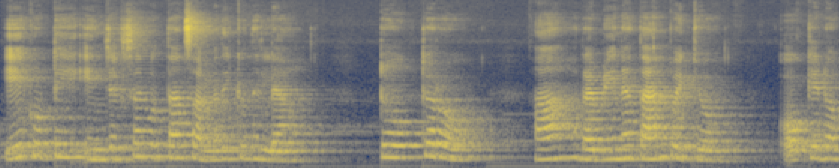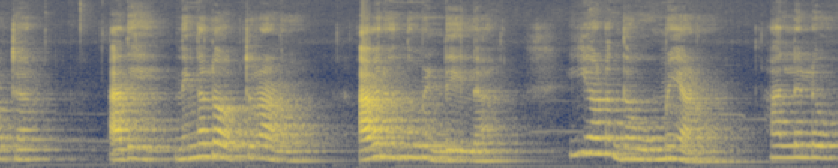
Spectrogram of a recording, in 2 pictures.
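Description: A woman's voice: fairly high pitch, darkish tone. A woman narrating a romantic story and reading every character's lines in her own voice. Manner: reads all parts in her own voice. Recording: echoey room with long reverb.

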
